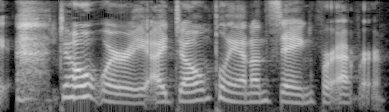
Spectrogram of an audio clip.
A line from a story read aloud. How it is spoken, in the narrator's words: respond with a lighthearted chuckle and say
